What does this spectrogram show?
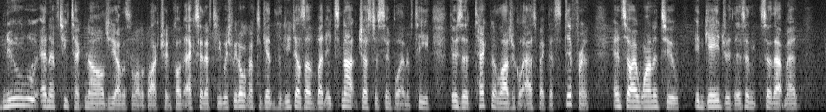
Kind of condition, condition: setting, busy venue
